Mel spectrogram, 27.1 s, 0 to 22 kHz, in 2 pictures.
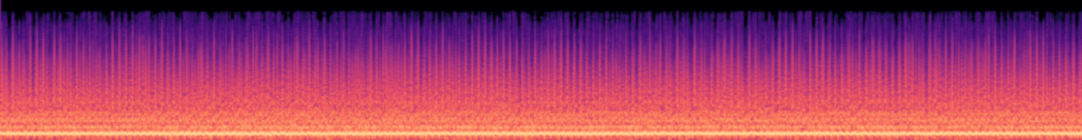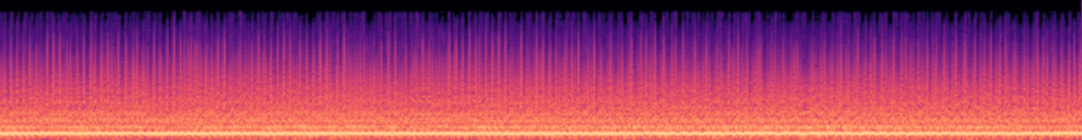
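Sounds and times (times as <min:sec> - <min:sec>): drone propellers buzzing: 0:00.0 - 0:27.0.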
